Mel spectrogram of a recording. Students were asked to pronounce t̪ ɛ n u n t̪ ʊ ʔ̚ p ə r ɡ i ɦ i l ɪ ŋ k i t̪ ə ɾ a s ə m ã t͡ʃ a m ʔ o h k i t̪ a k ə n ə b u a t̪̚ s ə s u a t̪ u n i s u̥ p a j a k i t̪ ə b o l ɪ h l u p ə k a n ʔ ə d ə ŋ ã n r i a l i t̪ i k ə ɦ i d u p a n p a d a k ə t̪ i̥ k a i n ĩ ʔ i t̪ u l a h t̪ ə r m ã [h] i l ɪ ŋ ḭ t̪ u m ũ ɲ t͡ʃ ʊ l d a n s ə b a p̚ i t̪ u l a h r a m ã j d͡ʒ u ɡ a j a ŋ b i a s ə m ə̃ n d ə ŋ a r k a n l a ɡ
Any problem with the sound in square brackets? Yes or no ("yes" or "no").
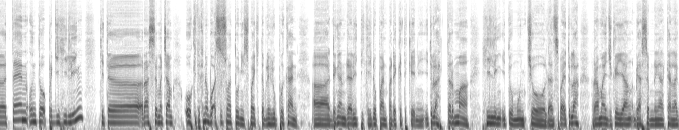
no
